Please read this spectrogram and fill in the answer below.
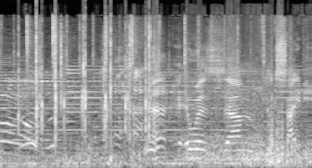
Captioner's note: people clapping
